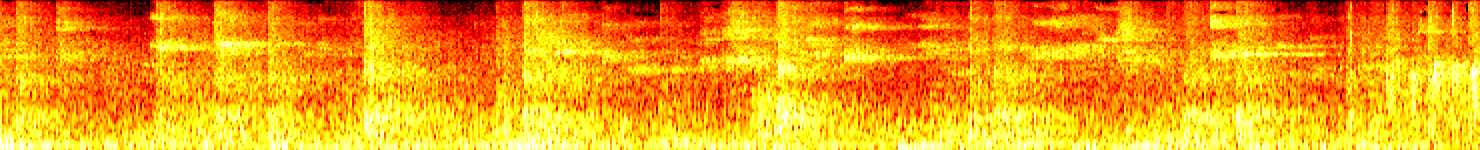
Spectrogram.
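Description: Squash rally: irregular sharp smacks of the ball off rackets and walls, with short high squeaks of shoes on the wooden court floor.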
